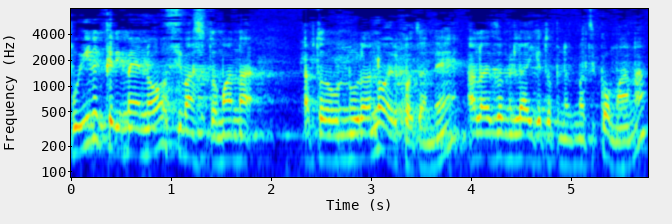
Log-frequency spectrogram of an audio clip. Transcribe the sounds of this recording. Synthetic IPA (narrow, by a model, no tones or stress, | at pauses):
puine̞kɾime̞no̞θimɐst̪et̪o̞mɐnɐ | ɐpot̪onuɾɐno̞e̞ɾxo̞t̪ɐneɐlɐe̞ðo̞milɐjʝɐt̪o̞pnevmɐt̪iko̞mɐnɐ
